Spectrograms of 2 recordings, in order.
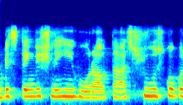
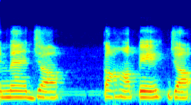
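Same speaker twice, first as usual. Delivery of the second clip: very slow, broken, fragmented word-by-word speech; 2 semitones lower than usual. Demonstrating how aphasia makes it hard to build sentences, halting fragmented speech. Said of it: "मतलब इस तरह के sentence हो रहे होते हैं".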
